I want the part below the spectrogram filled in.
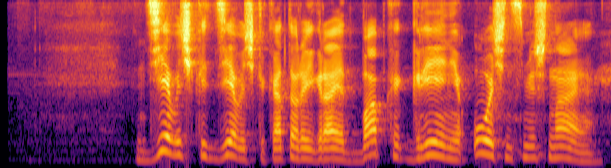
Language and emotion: Russian, positive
